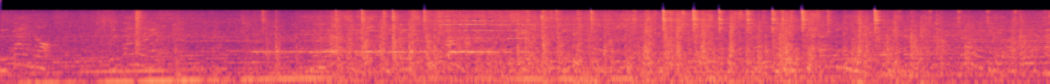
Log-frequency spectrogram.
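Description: A train's motor hums and whines as it pulls away.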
